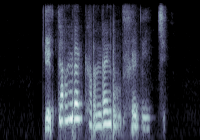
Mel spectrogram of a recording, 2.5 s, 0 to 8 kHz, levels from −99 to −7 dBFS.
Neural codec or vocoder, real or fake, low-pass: codec, 24 kHz, 1.5 kbps, HILCodec; fake; 7.2 kHz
